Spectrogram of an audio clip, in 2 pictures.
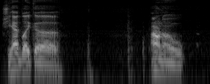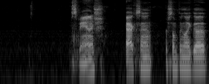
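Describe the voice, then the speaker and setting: A man's voice: mid-range voice, takes it slowly, pauses often, fairly bright tone, clean tone, highs cut off. A young man telling a casual story in a blunt, profane, rambling way.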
